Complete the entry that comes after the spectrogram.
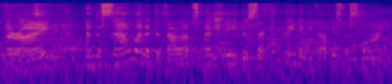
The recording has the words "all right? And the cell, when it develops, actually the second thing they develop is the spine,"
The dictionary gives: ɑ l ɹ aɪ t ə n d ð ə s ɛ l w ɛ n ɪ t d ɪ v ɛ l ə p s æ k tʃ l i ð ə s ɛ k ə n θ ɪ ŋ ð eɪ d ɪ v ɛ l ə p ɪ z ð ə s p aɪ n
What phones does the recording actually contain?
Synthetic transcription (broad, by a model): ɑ ɹ aɪ t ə n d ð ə s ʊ n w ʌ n ɪ t d ɪ v ɛ l ə p s æ k tʃ l i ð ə s ɛ k ə n θ ɪ ŋ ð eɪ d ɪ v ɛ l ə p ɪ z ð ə s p aɪ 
